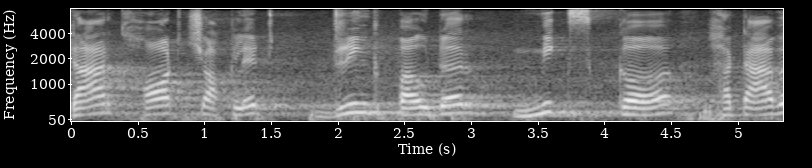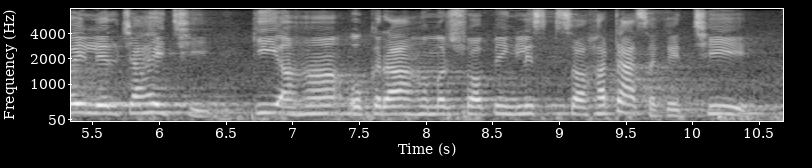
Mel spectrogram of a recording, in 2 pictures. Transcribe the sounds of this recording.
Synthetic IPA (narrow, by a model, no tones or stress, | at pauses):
ɖaɾkhɔʈt͡ʃɔkleʈ | ɖɾiŋkpawɖəɾ | mikskə | həʈabəlelt͡ʃaɦɛt̪̚t͡ʃʰi | kiəɦãokɾaɦəməɾsɔpiŋɡlisʈsə̃ɦəʈasəkɛt̪̚t͡ʃʰi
